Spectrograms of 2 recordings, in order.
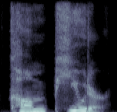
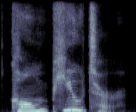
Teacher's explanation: In American English, we put all the energy on that one middle syllable, right? Computer.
